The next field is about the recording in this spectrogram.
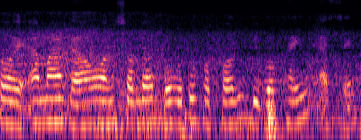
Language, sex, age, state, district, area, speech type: Assamese, female, 45-60, Assam, Jorhat, urban, spontaneous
